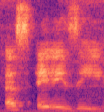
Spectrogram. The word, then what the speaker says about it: Saaz: It's sporting spicy Saaz hops, Saaz to be precise.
